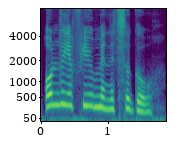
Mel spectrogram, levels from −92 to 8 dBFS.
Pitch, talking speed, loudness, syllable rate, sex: 250 Hz, 160 wpm, -17 LUFS, 5.5 syllables/s, female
